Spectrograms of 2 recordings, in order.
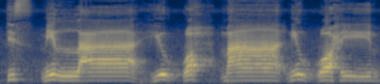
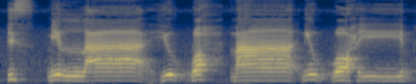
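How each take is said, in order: Both takes have the same delivery.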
